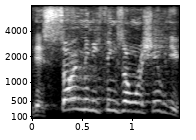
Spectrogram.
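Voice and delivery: very high, rushed, rattled-off quick-fire delivery. Demonstrating how tonality affects listeners, talking really quickly. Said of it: "and I'm talking really quickly".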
